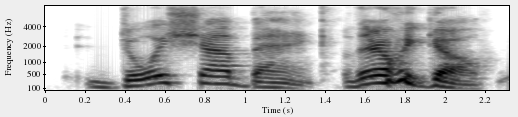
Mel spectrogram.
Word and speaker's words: Deutsche Bank: had mentioned uh now Wayne says it say Deutsche Bank there we go Deutsche Bank that sounds a lot better than what I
